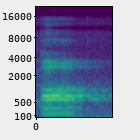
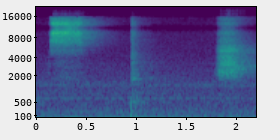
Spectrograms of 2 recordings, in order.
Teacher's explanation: when you say s there is no need for the vocal cord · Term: unvoiced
